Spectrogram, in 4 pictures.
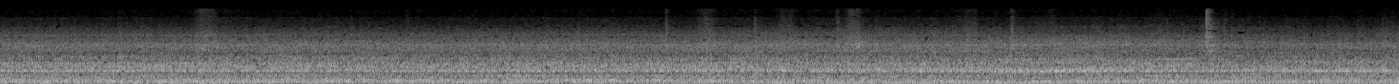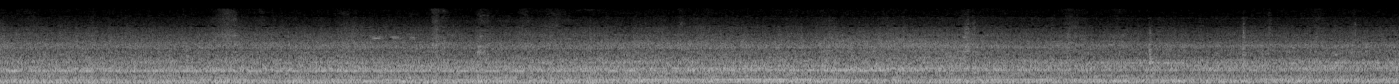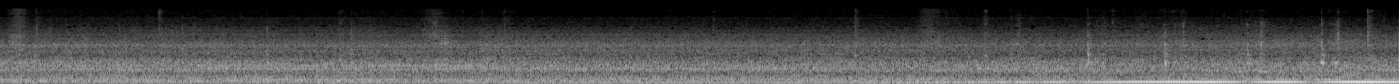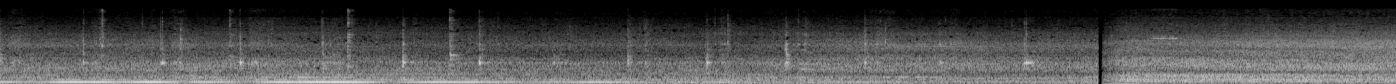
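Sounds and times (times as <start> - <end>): paver engine running: 0.0 - 55.9
shovels clicking and scraping: 37.2 - 52.4
low drone: 37.2 - 55.9.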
